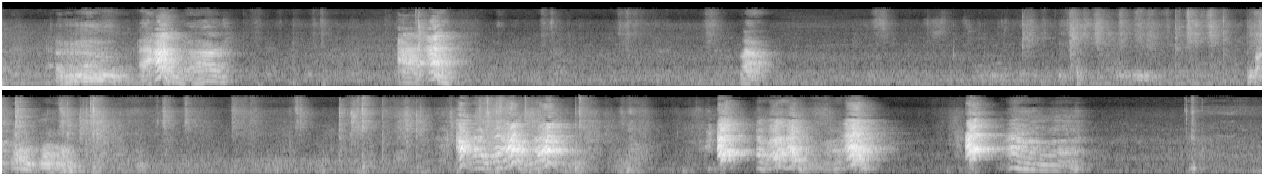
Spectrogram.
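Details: Kaiser and Viki, a pitbull and a King Charles spaniel, at play: scattered barks spread through the recording, clustering into a quick run of loud barks near the end, with human voices mixed in.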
